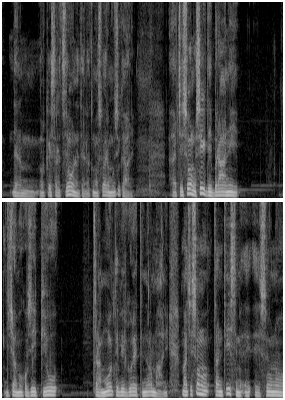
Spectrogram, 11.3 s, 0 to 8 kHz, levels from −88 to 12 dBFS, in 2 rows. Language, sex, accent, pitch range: Italian, male, native, 115-150 Hz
